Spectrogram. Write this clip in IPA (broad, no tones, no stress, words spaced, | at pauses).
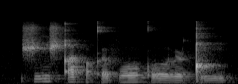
ʃiːʃqʼihɒkʼœ foːkʼoːlə˞ ǃi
